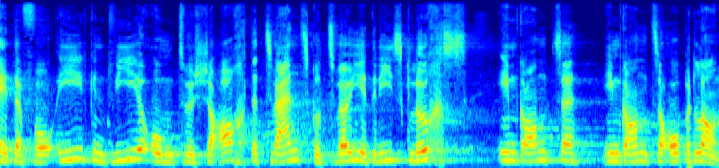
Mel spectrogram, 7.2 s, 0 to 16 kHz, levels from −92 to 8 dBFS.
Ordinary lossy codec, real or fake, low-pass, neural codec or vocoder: none; real; 14.4 kHz; none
